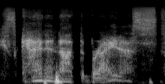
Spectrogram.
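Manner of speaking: high, hushed, secretive whisper. Voicing a character who leans in close to Jones: whispering. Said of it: "leans in closer to Jones and whispers".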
